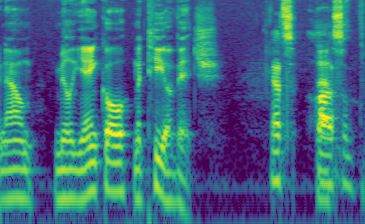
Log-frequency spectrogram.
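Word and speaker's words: Miljenko Matijević: And I'm going to say the guy's name right now, Miljenko Matijevic. That's awesome.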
